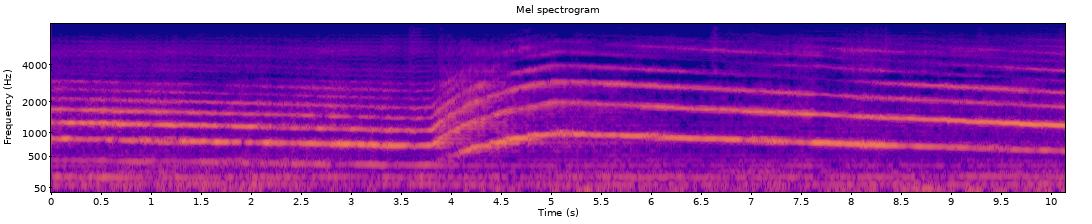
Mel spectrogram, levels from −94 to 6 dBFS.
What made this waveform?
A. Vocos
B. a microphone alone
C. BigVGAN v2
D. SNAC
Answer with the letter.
C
